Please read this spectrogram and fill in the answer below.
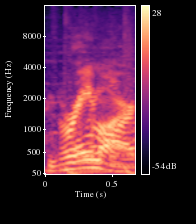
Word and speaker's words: Braemar: Braemar Country Club.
